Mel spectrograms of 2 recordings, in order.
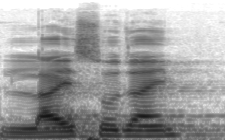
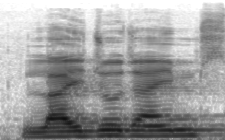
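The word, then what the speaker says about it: lysozyme: ठीक है, फिर एक एंजाइम है लाइसोजाइम, लाइजोजाइम्स भी बोलते हैं, लाइसोजाइम्स भी इसका उच्चारण है।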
